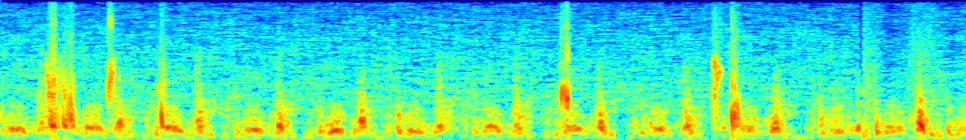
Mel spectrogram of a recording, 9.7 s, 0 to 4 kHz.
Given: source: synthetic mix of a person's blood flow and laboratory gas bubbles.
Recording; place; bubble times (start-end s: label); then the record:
Doppler ultrasound of blood flow; precordium
0.44-0.76 s: bubbles
1.06-1.16 s: bubbles
1.58-1.66 s: bubbles
5.58-5.71 s: bubbles
7.11-7.23 s: bubbles
7.29-7.42 s: bubbles
From the record:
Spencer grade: 2 (many but less than half of the cardiac periods contain bubble signals, singularly or in groups); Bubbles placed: anywhere in the cardiac cycle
